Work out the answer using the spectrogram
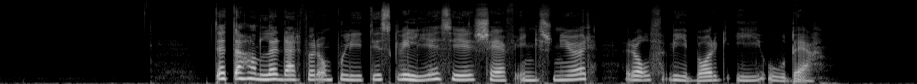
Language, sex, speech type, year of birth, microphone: Norwegian, female, read, 1952, Sennheiser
